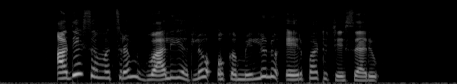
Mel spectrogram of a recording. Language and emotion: Telugu, neutral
